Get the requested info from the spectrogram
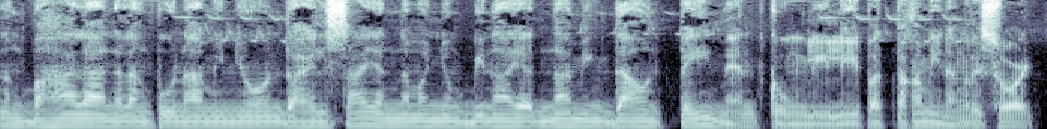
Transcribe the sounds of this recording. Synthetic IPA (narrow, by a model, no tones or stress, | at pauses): lɐŋbɐɦaːlɐnɐlaŋpunaːmɪnjond̪aːhɪlsaːjɐŋnɐmanɲoŋbɪnaːjɐd̪̚naːmɪŋd̪awnpɛjmɛ̰nt̪̚kʊ̰ŋlḭːliːpɐt̪̚pɐkɐminɐ̰ŋɾɛ̰so̰ɹt̪̚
